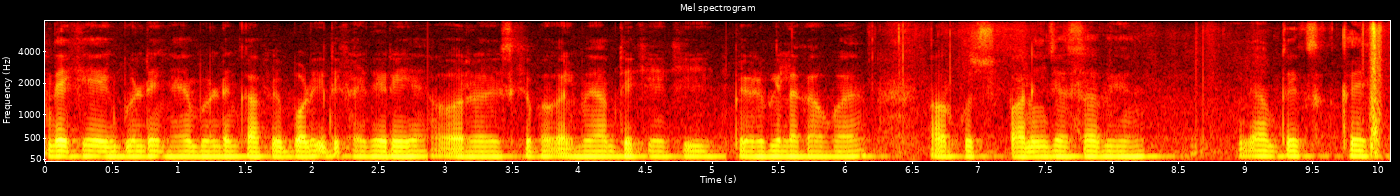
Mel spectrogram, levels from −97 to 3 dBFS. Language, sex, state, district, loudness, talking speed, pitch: Hindi, male, Bihar, Lakhisarai, -21 LUFS, 195 wpm, 110 Hz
